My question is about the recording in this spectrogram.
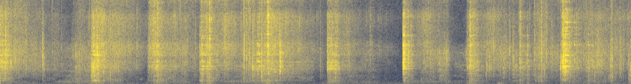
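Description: A long-handled hand tool chopping and scraping through weeds and dry soil in a series of irregular strokes, roughly one a second, with the rustle of vegetation being torn and dragged.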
